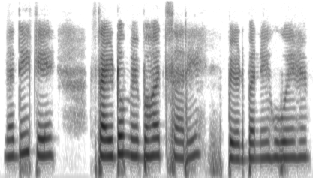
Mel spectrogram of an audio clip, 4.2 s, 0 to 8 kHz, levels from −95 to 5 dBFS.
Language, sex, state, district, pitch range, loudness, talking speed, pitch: Hindi, female, Uttar Pradesh, Lalitpur, 235-270 Hz, -19 LUFS, 145 wpm, 255 Hz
